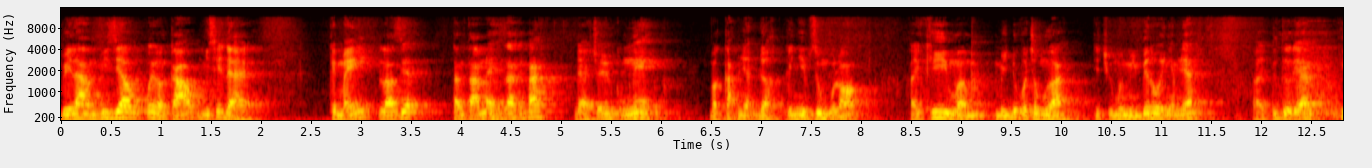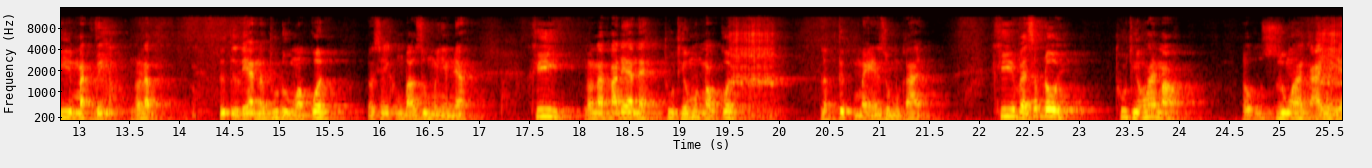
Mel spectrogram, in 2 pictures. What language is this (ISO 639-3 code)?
vie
